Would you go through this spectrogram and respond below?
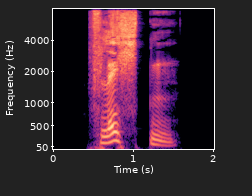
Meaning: to plait; to braid; to weave
- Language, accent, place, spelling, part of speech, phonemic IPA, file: German, Germany, Berlin, flechten, verb, /ˈflɛçtən/, De-flechten.ogg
